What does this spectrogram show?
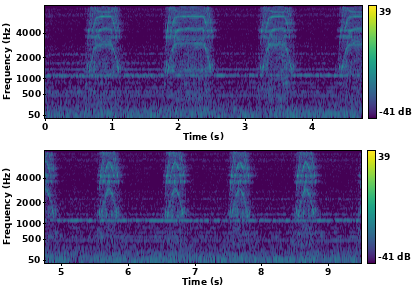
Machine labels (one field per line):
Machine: slide rail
